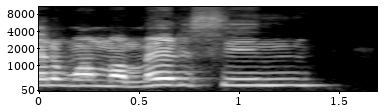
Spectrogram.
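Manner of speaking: put-on talking like a little baby. Retelling a woman's lines from a movie scene, talking like a baby. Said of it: "She's like talking like a baby".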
